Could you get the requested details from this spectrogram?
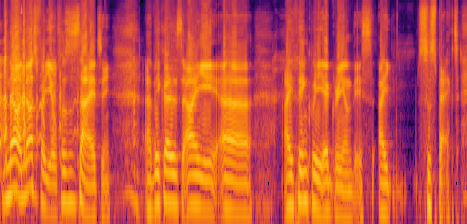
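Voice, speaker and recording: Speaking with a non-native accent, a man at medium pitch uses lively intonation over noticeable background noise. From outside Britain. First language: not English. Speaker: podcast co-host. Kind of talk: casual discussion. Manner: halting.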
